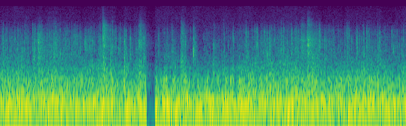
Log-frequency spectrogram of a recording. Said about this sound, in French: Il fait nuit, il y a du vent, ils vont du côté du marais.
